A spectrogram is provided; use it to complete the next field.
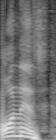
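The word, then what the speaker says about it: honest: जैसे कि ऑनेस्ट, तो जैसे कि ऑनेस्ट जो होता है, ऑनेस्ट पढ़ाता है, ऑनेस्ट एच आता, क्या पढ़ाता है ऑनेस्ट, यहाँ पे क्या है एच साइलेंट हो जाता है।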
